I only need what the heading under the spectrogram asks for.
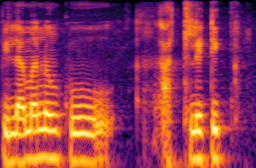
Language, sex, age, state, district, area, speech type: Odia, male, 18-30, Odisha, Balasore, rural, spontaneous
